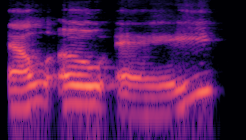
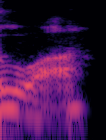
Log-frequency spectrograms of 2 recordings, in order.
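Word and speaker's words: lwa: maybe people have seen this online where sometimes it's spelled L-O-A or L-W-A, and they're like, Loa? Louis? How do we say it correctly, and who are the Lua?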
